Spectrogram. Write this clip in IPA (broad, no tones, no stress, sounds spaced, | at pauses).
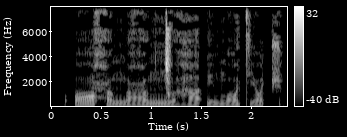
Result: ʔ ɔ ħ ʊ ŋ ʊ ʕ ʊ ŋ ŋ͡ǀ ʊ ɦ a ʔ i m ɔ tʲ ɔ t͡ʃ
